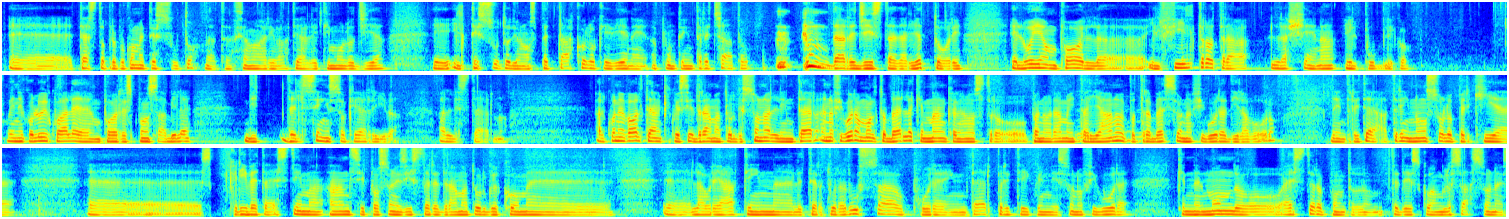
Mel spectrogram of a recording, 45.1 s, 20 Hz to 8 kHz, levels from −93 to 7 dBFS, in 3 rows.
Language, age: Italian, 30-49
